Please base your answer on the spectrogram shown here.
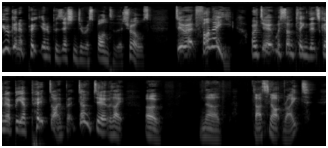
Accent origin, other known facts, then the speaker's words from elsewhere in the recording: Northern Ireland, United Kingdom; moved away as an adult; now in Scotland; Except I'm not Scottish, I'm Northern Irish, but, you know, still.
